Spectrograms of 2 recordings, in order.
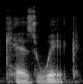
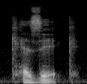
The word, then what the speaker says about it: Keswick: Most Americans pronounce that Keswick, but the W is silent. Keswick.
